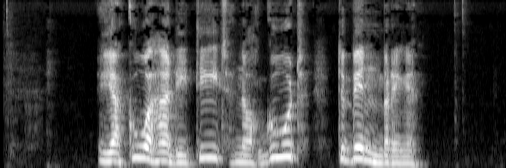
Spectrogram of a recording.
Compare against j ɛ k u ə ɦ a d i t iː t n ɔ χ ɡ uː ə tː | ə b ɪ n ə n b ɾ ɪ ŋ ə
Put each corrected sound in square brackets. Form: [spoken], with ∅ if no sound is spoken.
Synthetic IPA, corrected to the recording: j [a] k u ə ɦ a d i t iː t n ɔ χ ɡ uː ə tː | ə b ɪ n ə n b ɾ ɪ ŋ ə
